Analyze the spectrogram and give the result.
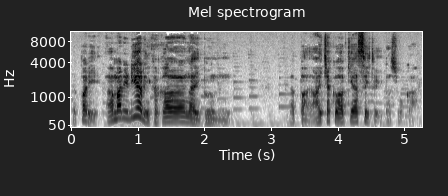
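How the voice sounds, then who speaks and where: Man, lively swooping intonation, chatty polite game host, casual talk, music behind. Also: medium pitch, brisk, husky. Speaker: host talking about mobile games.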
